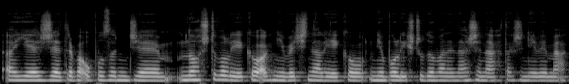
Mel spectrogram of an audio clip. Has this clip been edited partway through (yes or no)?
no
